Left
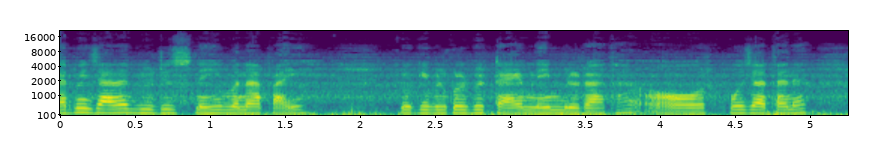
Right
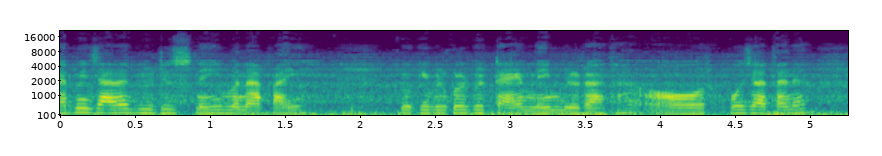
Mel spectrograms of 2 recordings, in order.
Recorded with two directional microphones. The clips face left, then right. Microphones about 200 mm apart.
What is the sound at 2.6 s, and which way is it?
Speech, 35° left (ahead or behind).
